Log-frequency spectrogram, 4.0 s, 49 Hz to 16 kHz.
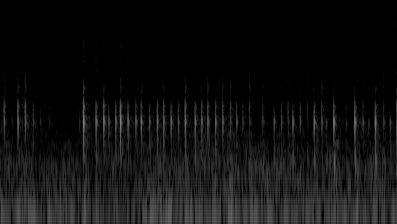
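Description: A plastic paddle hairbrush with plastic pin bristles and pink trim has its bristles and handle scratched and tapped by fingertips and nails. The result is a dense run of quick, dry clicks and ticks with a hollow plastic tone around 690 Hz, each dying away almost instantly over a faint low rumble.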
